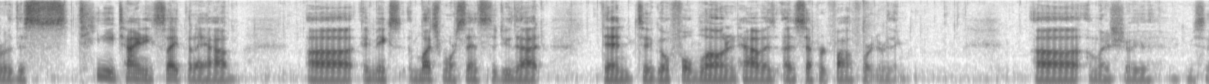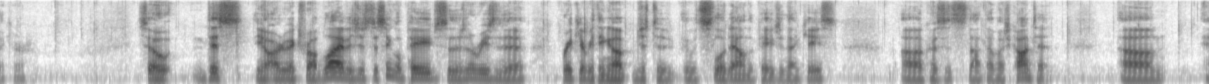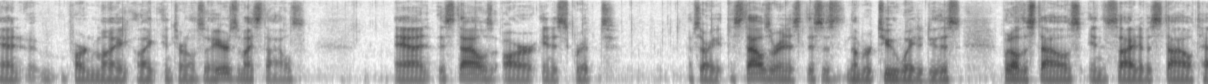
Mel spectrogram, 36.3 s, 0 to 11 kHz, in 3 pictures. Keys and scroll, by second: 0.0-6.7 typing, 7.4 Return, 8.5-15.2 typing, 12.1 Return, 16.5-17.1 BackSpace, 19.0-32.4 typing, 20.3 Return, 34.0-36.2 typing.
